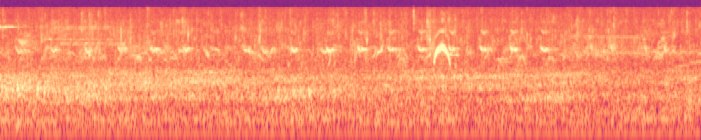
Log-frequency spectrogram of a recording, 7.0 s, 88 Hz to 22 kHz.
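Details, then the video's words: About a thousand ducklings gathered together give a steady chorus of thin, high peeps rising and falling, many overlapping over a constant low background hum. "1,000 Ducklings doing nothing cam"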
